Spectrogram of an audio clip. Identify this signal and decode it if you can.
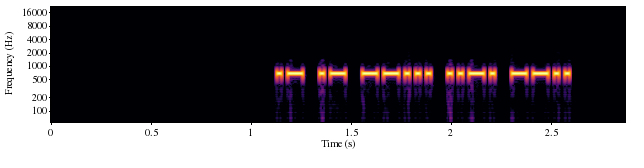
Morse code, heard as a keyed tone, about 42 wpm, 700 Hz. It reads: AA7FZ
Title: USA Call Signs - 5 Characters - Repeated 2x - 45wpm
